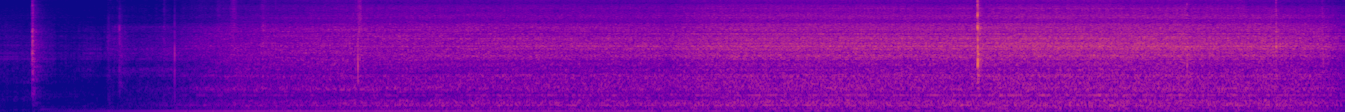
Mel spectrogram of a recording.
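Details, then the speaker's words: Small modified sine wave inverter with an always-running cooling fan, started after a pure sine wave unit: fan spins up over a couple of seconds, then an even, steady whoosh with low hum and no buzz; normal fan run. "We'll fire on the little guy. This little fella has a fan that runs all the time"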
